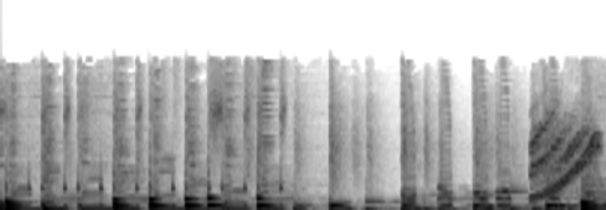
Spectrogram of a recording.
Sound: none

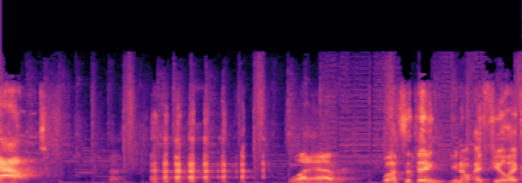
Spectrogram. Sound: laugh

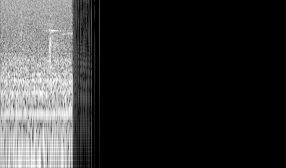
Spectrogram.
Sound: bird chirps

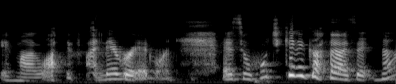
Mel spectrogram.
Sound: laughs

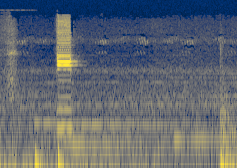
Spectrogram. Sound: HONKlNG

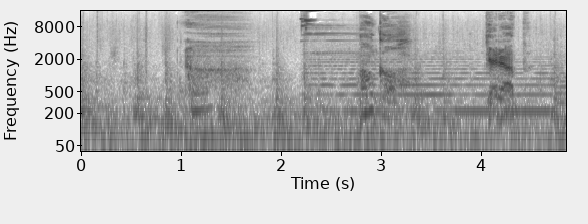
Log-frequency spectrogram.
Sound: gasps

